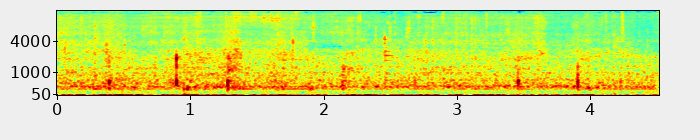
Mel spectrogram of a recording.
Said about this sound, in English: So onions and tomatoes have been cooking for about 8 minutes now, and they have formed a pulp.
